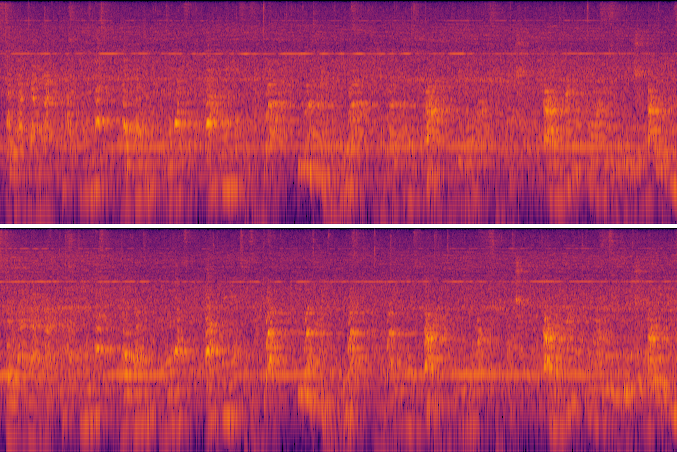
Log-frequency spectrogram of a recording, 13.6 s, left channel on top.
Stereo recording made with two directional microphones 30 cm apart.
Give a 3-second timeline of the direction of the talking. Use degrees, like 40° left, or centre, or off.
30° right, 30° right, 10° left, 30° left, 40° left.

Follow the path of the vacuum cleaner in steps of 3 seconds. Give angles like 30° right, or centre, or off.
30° right, 20° left, 20° left, centre, 40° right.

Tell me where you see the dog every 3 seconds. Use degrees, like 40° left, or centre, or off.
10° left, 20° right, 60° right, 30° right, centre.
